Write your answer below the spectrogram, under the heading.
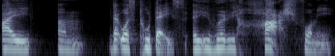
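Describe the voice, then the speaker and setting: Halting gravelly woman, Cantonese native. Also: medium pitch, steady tone, fairly bright tone, dry recording, clean studio sound. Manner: halting, searching for words. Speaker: witness. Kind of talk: court testimony. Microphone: video call.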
